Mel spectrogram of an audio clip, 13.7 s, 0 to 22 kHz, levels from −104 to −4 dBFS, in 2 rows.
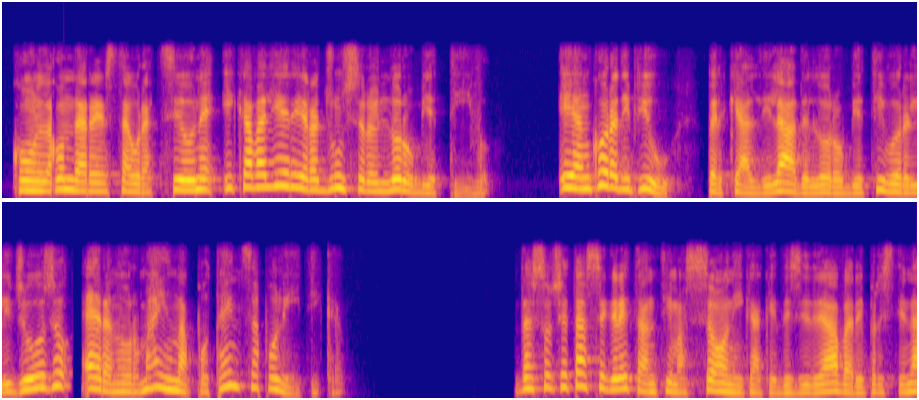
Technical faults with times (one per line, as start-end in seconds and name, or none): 0.36 skip ahead
0.44-1.92 jitter buffer speed-up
